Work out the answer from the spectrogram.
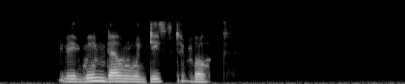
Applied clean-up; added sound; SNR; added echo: neural diffusion model UNIVERSE++.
